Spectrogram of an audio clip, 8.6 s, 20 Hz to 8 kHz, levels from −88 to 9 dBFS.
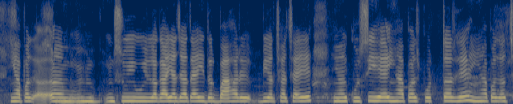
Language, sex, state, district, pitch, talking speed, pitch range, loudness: Hindi, female, Chhattisgarh, Sarguja, 280 Hz, 175 wpm, 275-285 Hz, -22 LUFS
